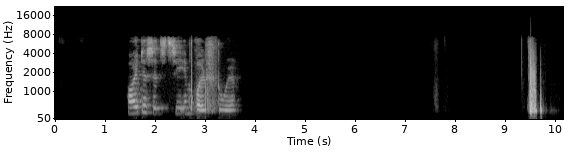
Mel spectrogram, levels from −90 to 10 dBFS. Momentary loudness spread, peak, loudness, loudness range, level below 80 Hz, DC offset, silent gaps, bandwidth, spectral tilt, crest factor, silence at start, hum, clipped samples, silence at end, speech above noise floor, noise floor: 17 LU; 0 dBFS; -21 LUFS; 16 LU; -70 dBFS; under 0.1%; 3.85-6.83 s, 6.92-7.18 s, 7.90-8.83 s, 8.90-9.32 s; 9.4 kHz; 0 dB/octave; 28 dB; 1.45 s; none; under 0.1%; 0.4 s; 56 dB; -80 dBFS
